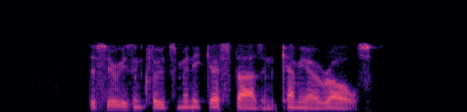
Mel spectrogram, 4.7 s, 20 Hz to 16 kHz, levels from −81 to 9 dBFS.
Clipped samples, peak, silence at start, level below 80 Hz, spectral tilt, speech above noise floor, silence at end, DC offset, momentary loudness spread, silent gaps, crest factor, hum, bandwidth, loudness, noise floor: under 0.1%; -12 dBFS; 0.9 s; -68 dBFS; -9 dB/octave; 54 dB; 0.95 s; under 0.1%; 7 LU; none; 20 dB; none; 4 kHz; -30 LUFS; -83 dBFS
